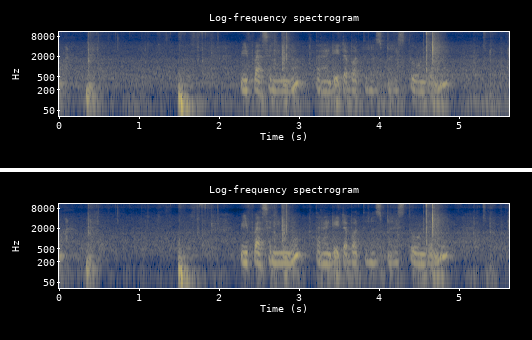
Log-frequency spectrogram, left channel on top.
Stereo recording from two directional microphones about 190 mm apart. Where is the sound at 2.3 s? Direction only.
55° right (ahead or behind).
